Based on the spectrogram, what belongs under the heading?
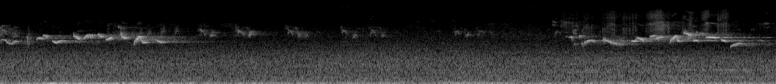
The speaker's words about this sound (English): But much as the lockdown itself has changed for us here in Germany, the sounds of my neighborhood have also kept pace, and I'm relieved to say these days there's much less knocking and hammering, and much more of the peaceful bird noises.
